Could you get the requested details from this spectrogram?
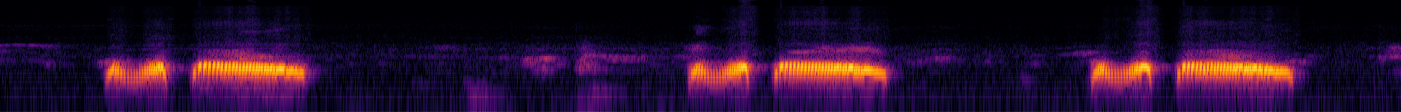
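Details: Decoy spotted dove calling to attract wild doves: three identical phrases about every two and a half seconds, each a quick doubled note followed by a longer, smooth, gently falling coo.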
